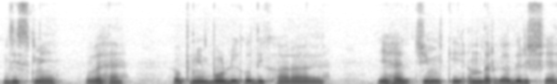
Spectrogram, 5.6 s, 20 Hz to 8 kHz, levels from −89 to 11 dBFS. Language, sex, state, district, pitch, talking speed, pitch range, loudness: Marwari, male, Rajasthan, Churu, 170 Hz, 160 wpm, 165-180 Hz, -28 LUFS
